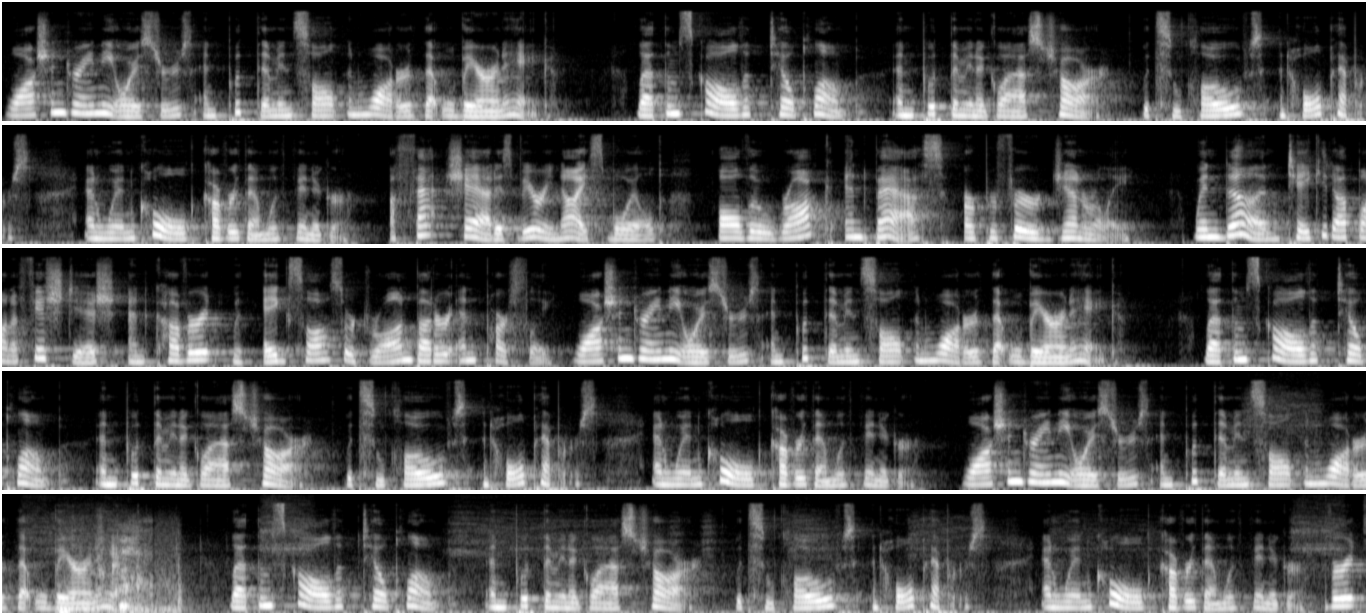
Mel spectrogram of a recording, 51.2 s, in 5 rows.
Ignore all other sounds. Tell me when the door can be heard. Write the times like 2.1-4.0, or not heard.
41.3-42.3.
